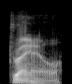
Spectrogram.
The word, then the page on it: drail: British English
